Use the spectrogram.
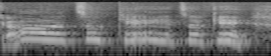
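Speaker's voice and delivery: high, soft mock-mother cooing; mocking soothing mom. Son imitating his nurturing mom, high mock coo. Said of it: "She's like".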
